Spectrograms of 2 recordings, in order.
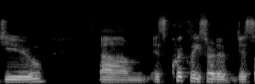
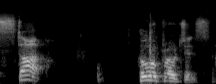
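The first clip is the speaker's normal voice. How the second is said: higher-pitched guard calling out a challenge; challenging sentry; 7 semitones higher, 4 dB louder, slower than usual. Acted. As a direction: call out to halt a stranger. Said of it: "one of them, uh, says".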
